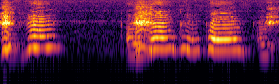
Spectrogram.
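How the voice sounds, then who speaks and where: A woman at an extremely high pitch, speaking at a very slow pace, with light background noise. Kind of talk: groggy rambling talk. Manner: groggy, slurred post-anesthesia speech. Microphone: phone near.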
